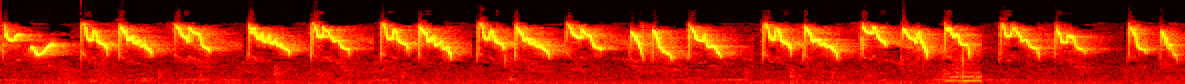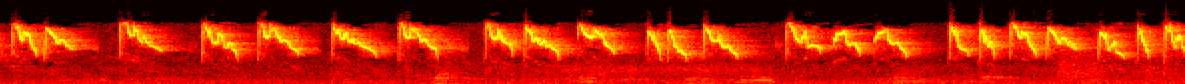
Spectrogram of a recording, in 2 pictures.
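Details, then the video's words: White-eye (pleci), a caged pet contest bird, singing a rapid high chirping song of short descending notes, about two to three per second, steady throughout with faint low background noise. "Birds Chirping Pleci Master Joss Chirps"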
